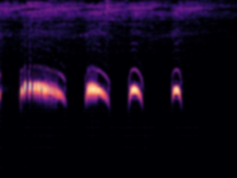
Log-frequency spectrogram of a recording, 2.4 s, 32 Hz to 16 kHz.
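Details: Spotted dove lure call with the rarely heard kuk 3 ending: a long tremulous rolling coo, a softer mellow coo, then two short evenly spaced kuk notes, with a faint low hum underneath.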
